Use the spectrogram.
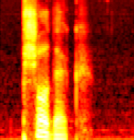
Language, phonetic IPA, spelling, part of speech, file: Polish, [ˈpʃɔdɛk], przodek, noun, Pl-przodek.ogg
